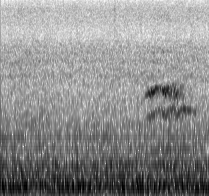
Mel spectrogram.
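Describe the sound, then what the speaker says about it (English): A pet cat meows once, a short rising call standing out over steady room noise with no voices. "Sorry guys, my cat, she wanted to come say hi. Meow."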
